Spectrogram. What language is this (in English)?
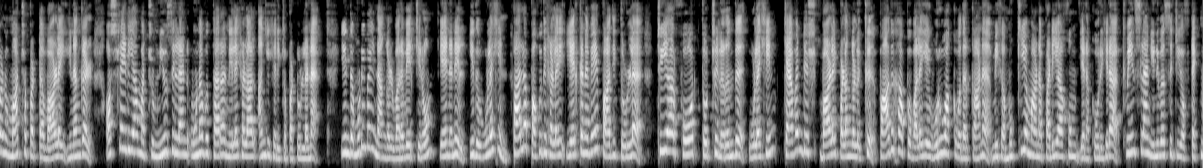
Tamil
